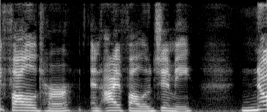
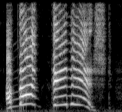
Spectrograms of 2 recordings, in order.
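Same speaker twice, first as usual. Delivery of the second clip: high, loud protesting shout; Fudge; 6 dB louder than usual. A narrator's reading. Fudge refusing to be hushed at breakfast, shouting. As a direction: shout it high like an indignant kid. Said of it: "Fudge shouted".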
